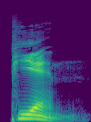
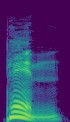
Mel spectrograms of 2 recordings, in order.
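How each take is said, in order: First: Pien with a y glide before the e; lower, isolated demo syllable pien; bent vowel. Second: Pen with a pure e, no glide; isolated demo syllable pen, unbent vowel; plain e vowel. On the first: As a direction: say pien as one syllable, pyen. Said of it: "we actually bend the vowel". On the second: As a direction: say pen straight, without a y. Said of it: "change it from pen to pien". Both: Shown as a demonstration.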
